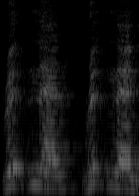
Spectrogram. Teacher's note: don't move the tongue the tongue stays there that's the glottal stop sound that's the easiest way to make the glottal stop sound it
